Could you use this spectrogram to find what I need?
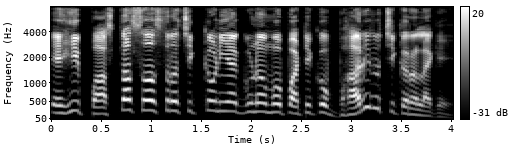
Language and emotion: Odia, happy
